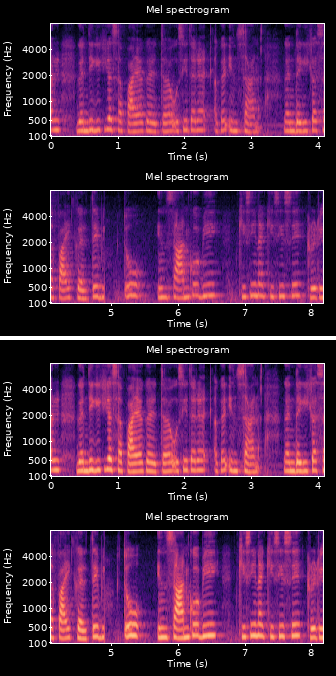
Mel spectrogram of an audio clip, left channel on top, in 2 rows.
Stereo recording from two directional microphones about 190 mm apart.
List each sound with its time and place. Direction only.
0.0 s a woman's voice: 35° right (ahead or behind)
